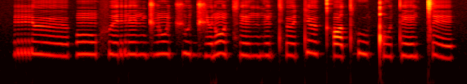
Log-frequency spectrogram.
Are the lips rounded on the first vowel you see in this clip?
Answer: yes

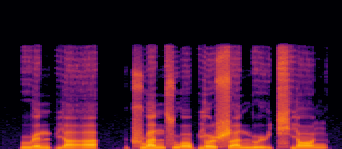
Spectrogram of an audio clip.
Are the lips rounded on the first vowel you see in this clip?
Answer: no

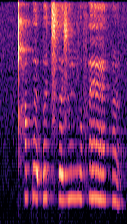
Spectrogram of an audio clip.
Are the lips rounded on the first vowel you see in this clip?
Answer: no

